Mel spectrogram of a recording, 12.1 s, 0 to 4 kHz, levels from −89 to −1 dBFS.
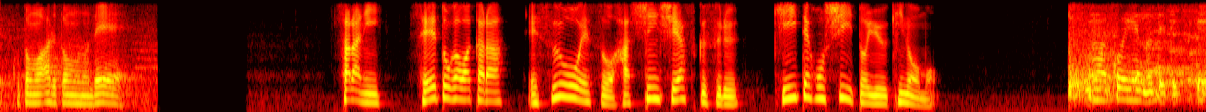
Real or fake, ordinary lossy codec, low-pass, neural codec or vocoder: real; none; 3.6 kHz; none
